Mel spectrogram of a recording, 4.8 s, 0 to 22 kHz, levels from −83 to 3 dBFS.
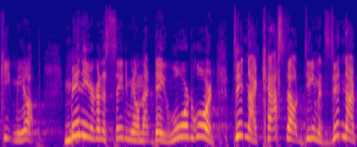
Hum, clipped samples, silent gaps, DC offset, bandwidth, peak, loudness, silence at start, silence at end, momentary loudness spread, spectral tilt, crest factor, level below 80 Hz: none; under 0.1%; none; under 0.1%; 18 kHz; -2 dBFS; -22 LUFS; 0 s; 0 s; 7 LU; -5 dB/octave; 20 dB; -56 dBFS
